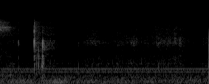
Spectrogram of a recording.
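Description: Milo chocolate malt powder sliding out of a plastic sachet into a glass tumbler: a faint soft hiss, with one light click about a third of a second in. A faint steady hum sits underneath.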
